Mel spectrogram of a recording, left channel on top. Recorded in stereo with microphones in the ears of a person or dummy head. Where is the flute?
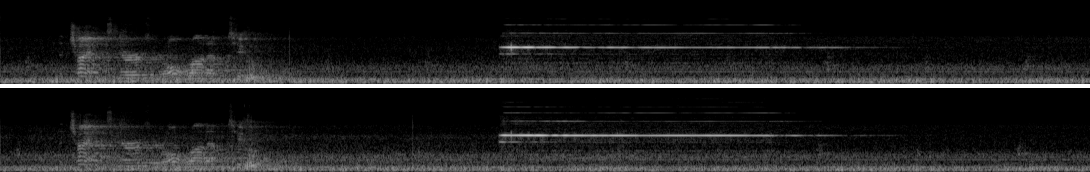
45° right (ahead or behind), 4 m.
